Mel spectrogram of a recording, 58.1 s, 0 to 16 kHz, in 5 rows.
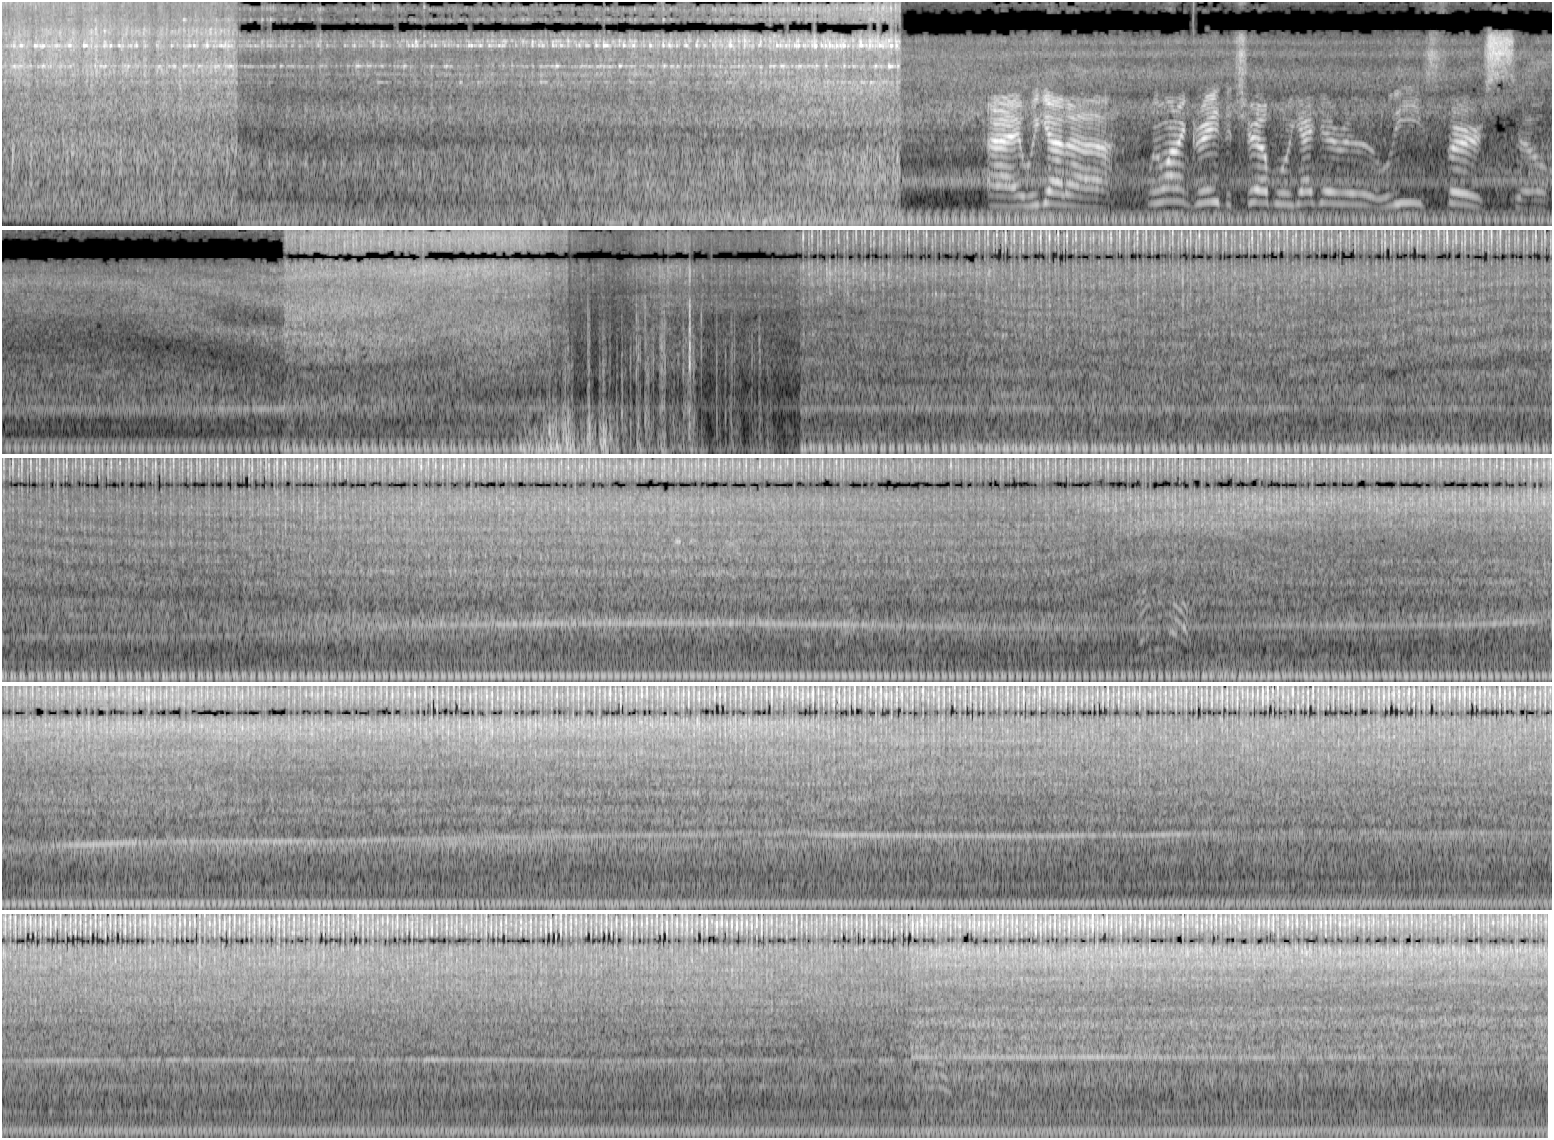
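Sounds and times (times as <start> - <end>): leaf blower engine drone: 0.0 - 58.0
leaf blower fan whine: 0.0 - 58.0.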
